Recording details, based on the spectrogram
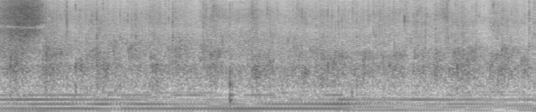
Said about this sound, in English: Clap your hands and rejoice in the Lord this morning.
